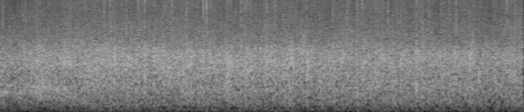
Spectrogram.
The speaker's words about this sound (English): Come on, let's give a clap unto the Lord.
